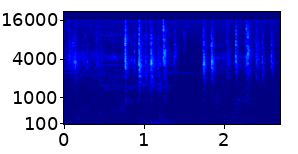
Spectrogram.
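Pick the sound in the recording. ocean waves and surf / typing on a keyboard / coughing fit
typing on a keyboard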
